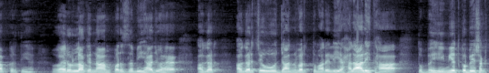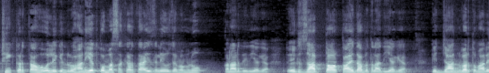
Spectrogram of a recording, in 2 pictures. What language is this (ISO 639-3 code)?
urd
